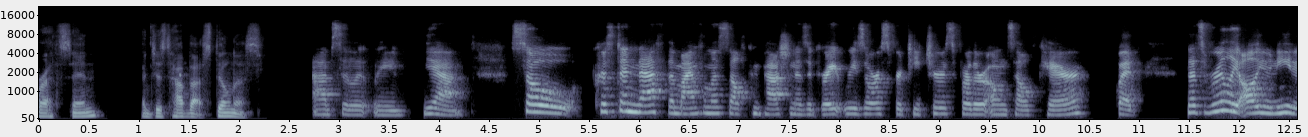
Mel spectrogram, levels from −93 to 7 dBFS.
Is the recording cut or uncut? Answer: cut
